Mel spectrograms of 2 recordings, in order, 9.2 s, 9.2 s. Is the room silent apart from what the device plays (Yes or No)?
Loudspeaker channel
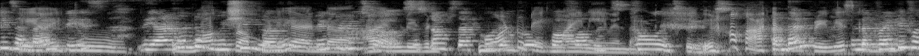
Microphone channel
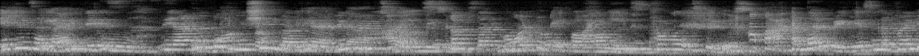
Yes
